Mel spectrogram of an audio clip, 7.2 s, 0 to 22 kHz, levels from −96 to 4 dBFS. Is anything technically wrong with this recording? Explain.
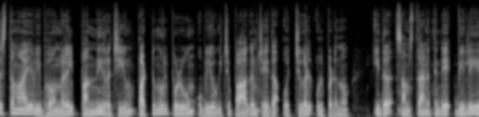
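No, nothing technically wrong can be heard in this speech recording.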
